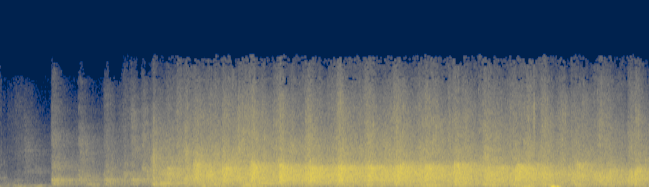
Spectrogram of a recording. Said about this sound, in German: Herzlich willkommen. Der Applaus gilt stellvertretend auch allen anderen, die hier mitarbeiten.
